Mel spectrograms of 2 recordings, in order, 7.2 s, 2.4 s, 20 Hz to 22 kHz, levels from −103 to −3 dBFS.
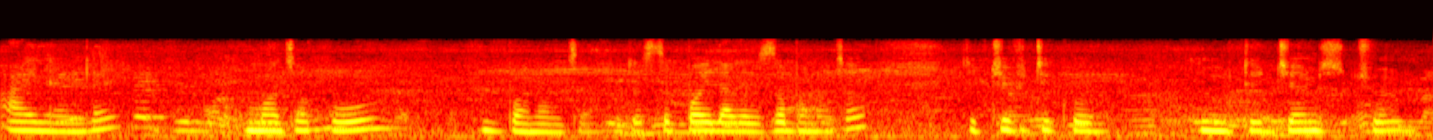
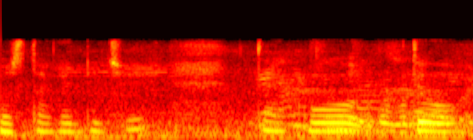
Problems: background sounds at intervals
